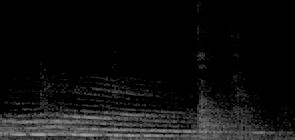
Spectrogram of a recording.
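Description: A man's mock grumbling: one drawn-out, whining groan that slides slowly down in pitch and fades out about a second and a half in.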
